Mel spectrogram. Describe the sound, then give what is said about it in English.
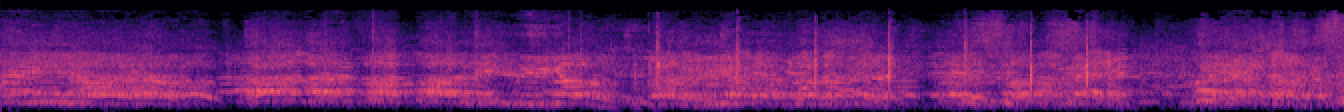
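A football crowd roars in celebration of their club's promotion from League Two to League One, a loud, dense and sustained swell of cheering, shouting and chanting that carries on without a break. “Now, I am an absolute sucker for promotion celebrations. Cheltenham Town did not let us down. This is the sound of a club moving up the Football League.”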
